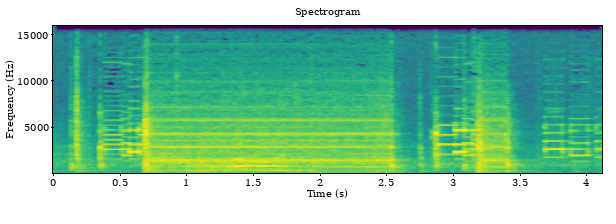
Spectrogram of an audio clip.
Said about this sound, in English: So I just turned on the Columbia graphics embosser.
